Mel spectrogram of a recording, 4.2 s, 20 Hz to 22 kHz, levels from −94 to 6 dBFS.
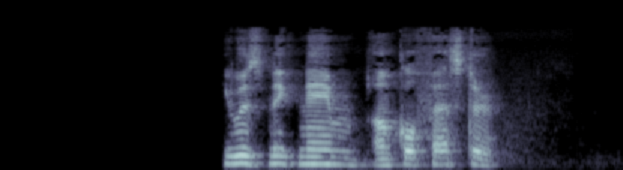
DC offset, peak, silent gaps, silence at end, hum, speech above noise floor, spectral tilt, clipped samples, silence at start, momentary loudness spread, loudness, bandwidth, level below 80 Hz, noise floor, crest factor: under 0.1%; -6 dBFS; none; 0.85 s; none; over 67 dB; -4.5 dB/octave; under 0.1%; 1.5 s; 6 LU; -23 LUFS; 11.5 kHz; -72 dBFS; under -90 dBFS; 20 dB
